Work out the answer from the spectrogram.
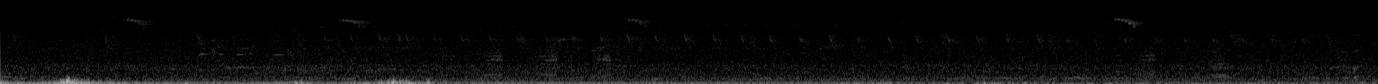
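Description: Outdoor garden ambience: a small bird repeats a short, high, falling call every few seconds, over a faint rapid ticking chatter. A low rumble on the microphone, with a few thumps, is loudest in the first few seconds.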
